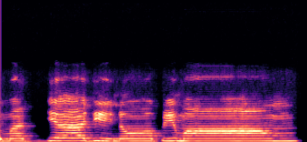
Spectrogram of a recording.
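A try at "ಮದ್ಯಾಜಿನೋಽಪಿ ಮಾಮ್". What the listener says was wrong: ಮಮ ಹೇಳಿರಿ ಮತ್ತೆ ಮುಂದೆ ಹೇಳಂಗಿಲ್ಲ ಮಾಮ ಅಷ್ಟೇ ಮ ವ್ಯಂಜನ ಇದೆಲ್ಲ ಮತ್ತೆ ಉಳಿದಿದೆಲ್ಲ ಚೆನ್ನಾಗಿ ಬಂತು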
